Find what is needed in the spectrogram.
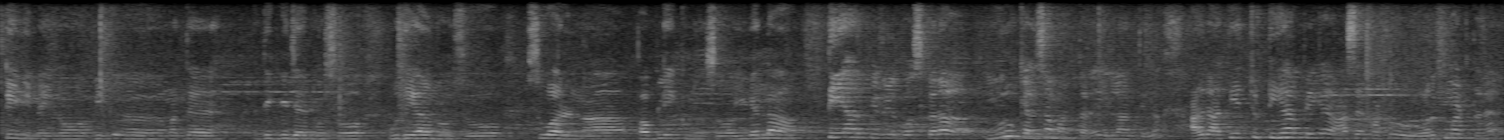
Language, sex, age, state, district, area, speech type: Kannada, male, 45-60, Karnataka, Kolar, rural, spontaneous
